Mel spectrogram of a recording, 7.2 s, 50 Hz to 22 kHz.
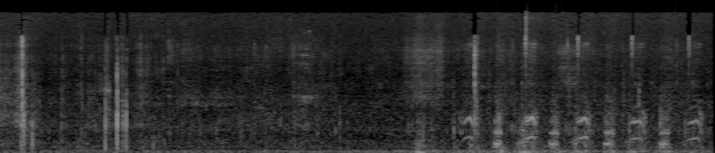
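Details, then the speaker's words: Lexus RX300 steering shaft rubber boot, near the brake pedal where the shaft and universal joint enter, squeaking rubberily about twice a second as the wheel turns. The squeak was cured by greasing the boot. "да входит рулевой вал где крестовина есть такая резиночка вот тут И вот она и скрипит слышите"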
